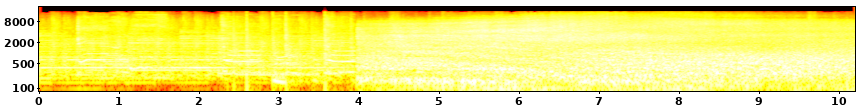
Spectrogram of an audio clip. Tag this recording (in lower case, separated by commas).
airplane flyby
